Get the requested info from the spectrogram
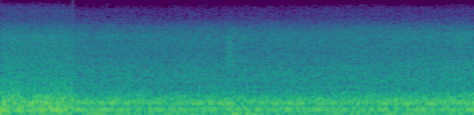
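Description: Steady low background rumble and hiss, with no distinct event.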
